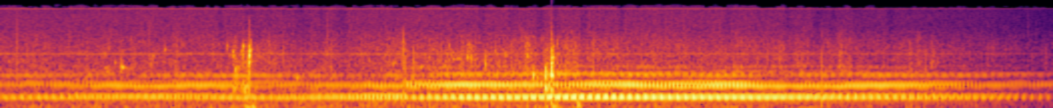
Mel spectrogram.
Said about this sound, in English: In the foreground, left of frame, is an electricity pylon. A girl stands, regarding it quizzically, then approaches it. It emits a hum, and she puts her ear to the pylon and listens intently.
